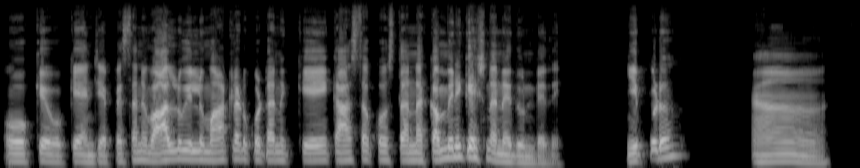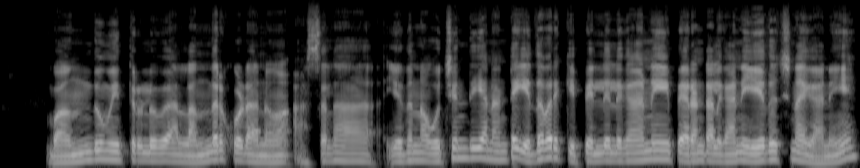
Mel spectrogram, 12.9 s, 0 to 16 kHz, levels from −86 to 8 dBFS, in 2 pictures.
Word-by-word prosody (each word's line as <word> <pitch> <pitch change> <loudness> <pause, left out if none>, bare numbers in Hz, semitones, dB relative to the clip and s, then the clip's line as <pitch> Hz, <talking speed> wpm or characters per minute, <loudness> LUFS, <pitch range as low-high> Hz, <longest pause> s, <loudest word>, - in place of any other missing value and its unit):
Okay. 115 - +1
Okay." 120 - -1
అని 105 - -5
చెప్పేసని 135 +3 -3
వాళ్ళు 140 +3 +7
వీళ్ళు 140 -1 +2
మాట్లాడుకోవటానికి 130 -3 +1 0.2
కాస్త 135 +2 +3
కోస్త 135 -1 -4
అన్న 125 - +3
కమ్యూనికేషన్ 175 -6 +3
అనేదుండేది. 95 -6 -2 0.6
ఇప్పుడు, 155 - 0 0.7
ఆ! - - +3 1.1
బంధు 120 +9 -1
మిత్రులు 125 -3 -2
వాళ్ళందరూ 115 +4 -1
కూడాను 105 -6 -1 0.2
అసల 125 +6 -5 0.5
ఏదన్న 125 +2 -3
ఒచ్చింది 170 +7 -3
అనంటే 140 +2 -1
ఇదివరకి 160 -3 0
పెళ్లిలు 125 0 -1
గాని 145 +4 +2
పేరంటాలు 120 -1 +2
గాని 125 +2 +1
ఏదొచ్చినా 140 0 0
గాని 100 +8 -3
125 Hz, 135 wpm, -26 LUFS, 115-140 Hz, 1.1 s, వాళ్ళు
